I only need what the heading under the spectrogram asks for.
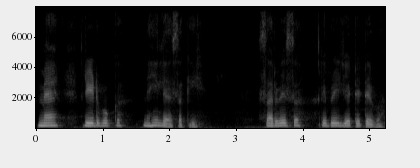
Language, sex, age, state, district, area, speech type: Punjabi, female, 45-60, Punjab, Fatehgarh Sahib, urban, spontaneous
